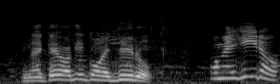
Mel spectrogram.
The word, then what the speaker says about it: gyro: Bueno, se escribe Giro, pero se pronuncia Giro.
